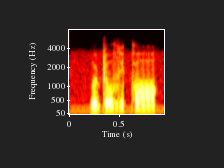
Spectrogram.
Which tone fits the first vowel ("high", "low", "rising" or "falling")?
high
